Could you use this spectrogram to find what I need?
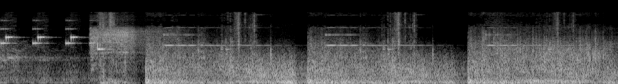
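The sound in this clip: Gunfire in a video game battle: a run of short electronic beeps, then a few loud blasts, each followed by a sustained roaring rumble.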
